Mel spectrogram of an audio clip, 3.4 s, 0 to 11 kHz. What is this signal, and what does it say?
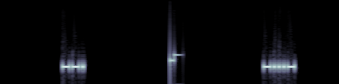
Morse code, heard as a keyed tone, about 48 wpm, 700 Hz. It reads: G <BT>
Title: Single Character (Letter:Number:Punctuation:Prosign) Alt 50wpm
